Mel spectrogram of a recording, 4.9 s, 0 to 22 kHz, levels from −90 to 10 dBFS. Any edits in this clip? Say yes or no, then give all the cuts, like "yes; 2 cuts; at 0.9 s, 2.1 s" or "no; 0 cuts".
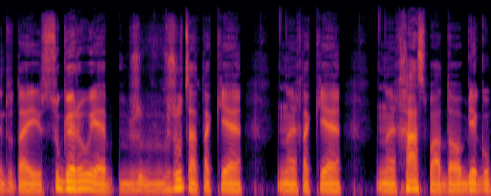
yes; 1 cut; at 3.0 s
